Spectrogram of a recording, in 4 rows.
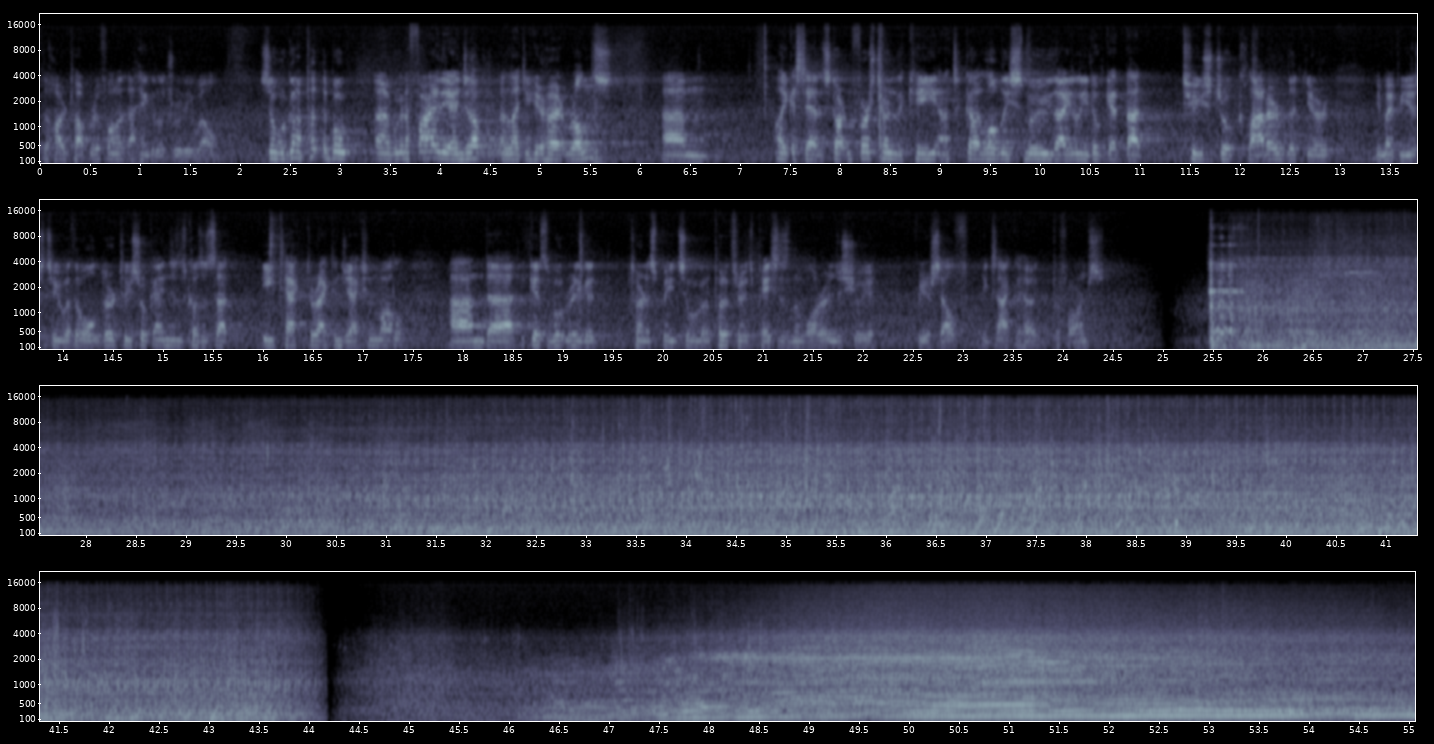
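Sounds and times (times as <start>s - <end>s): outboard motor running: 25.5s - 48.8s
water rushing: 25.6s - 49.0s.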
